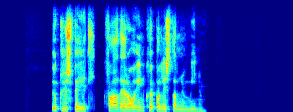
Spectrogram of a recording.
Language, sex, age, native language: Icelandic, male, 40-49, Icelandic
